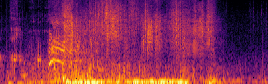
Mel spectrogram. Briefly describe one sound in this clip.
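Electricity crackles and booms loudly.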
